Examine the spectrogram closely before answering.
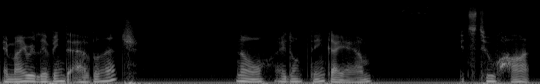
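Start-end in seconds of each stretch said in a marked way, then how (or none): none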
